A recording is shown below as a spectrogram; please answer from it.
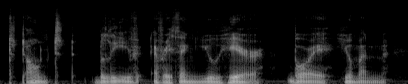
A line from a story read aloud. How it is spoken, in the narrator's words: he said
